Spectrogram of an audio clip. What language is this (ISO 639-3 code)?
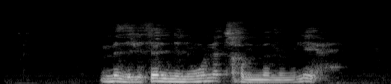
kab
